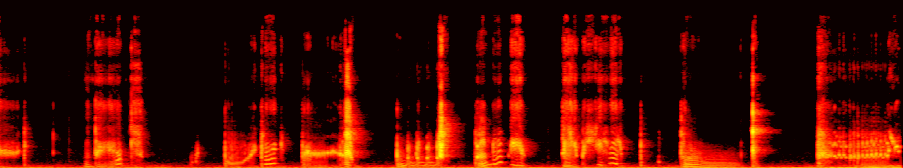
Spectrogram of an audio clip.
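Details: Pet budgerigar (parakeet) chatting and talking with its owners indoors: buzzy, scratchy chatter with quick clicks and rising chirps, mixed with soft human voices nearby.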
